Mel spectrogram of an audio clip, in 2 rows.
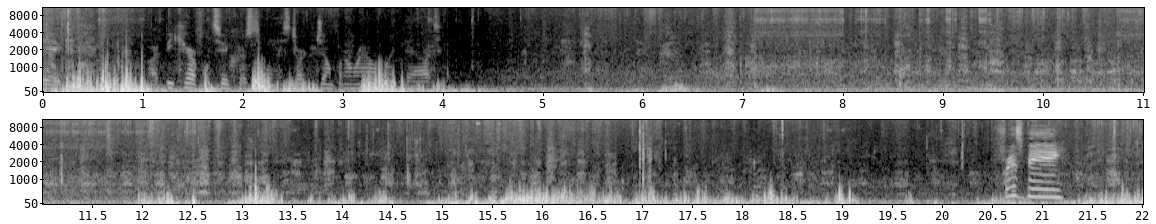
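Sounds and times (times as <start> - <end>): dog panting: 4.7 - 20.6, 21.2 - 22.0.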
